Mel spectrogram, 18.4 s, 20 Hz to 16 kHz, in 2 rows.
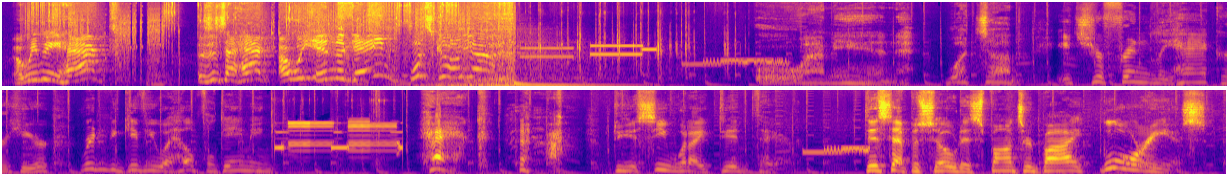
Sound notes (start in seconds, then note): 3.9 dial-up ringing; 11.2 dial-up ringing; 12.7 chuckles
